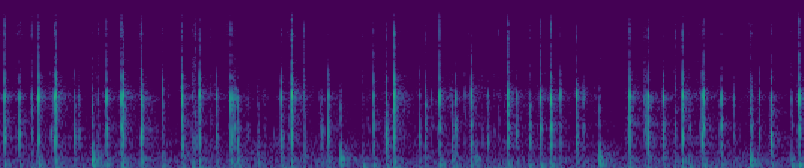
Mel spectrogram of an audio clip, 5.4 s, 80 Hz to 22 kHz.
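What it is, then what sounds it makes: Mechanical keyboard with PBT keycaps. Fingertips type quickly on a white-cased mechanical keyboard with grey and pink PBT plastic keycaps, its hollow case resting on a desk mat. A steady stream of short, bright clacks is heard, each with a sharp tone around 2.2 kHz and almost no ring, over a light hollow thock from the case.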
